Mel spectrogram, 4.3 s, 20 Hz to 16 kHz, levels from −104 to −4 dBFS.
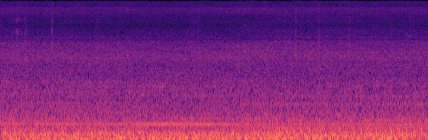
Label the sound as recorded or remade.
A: remade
